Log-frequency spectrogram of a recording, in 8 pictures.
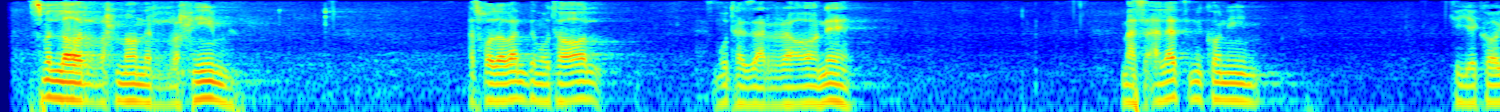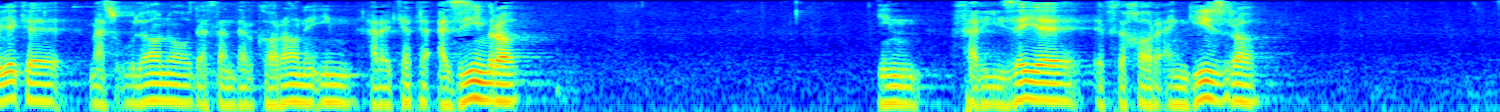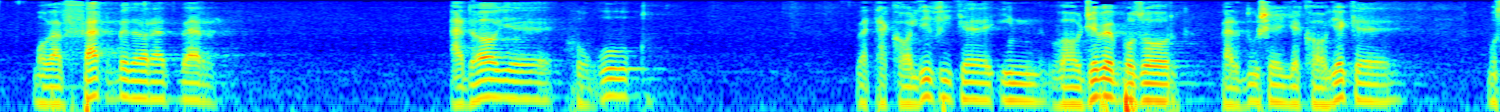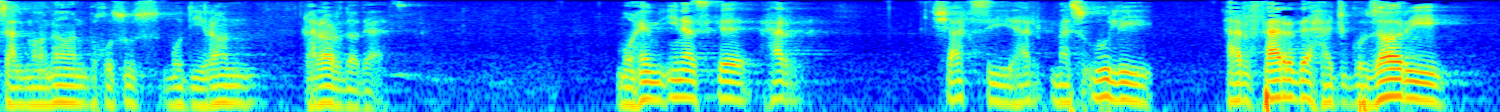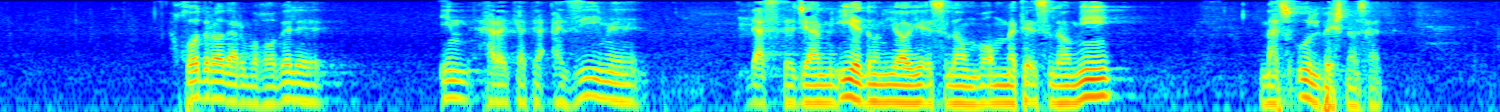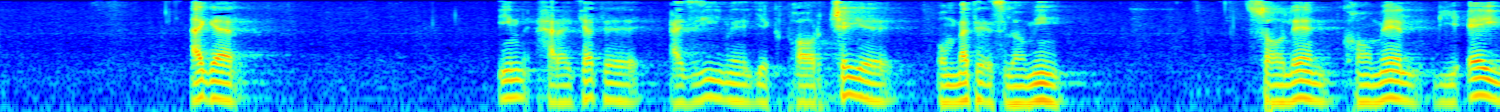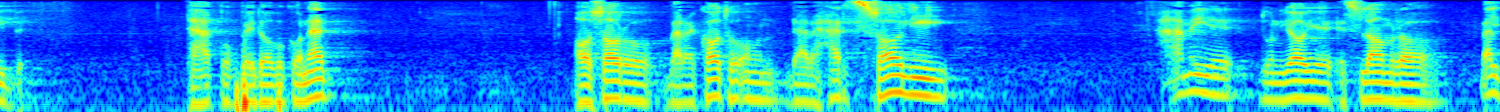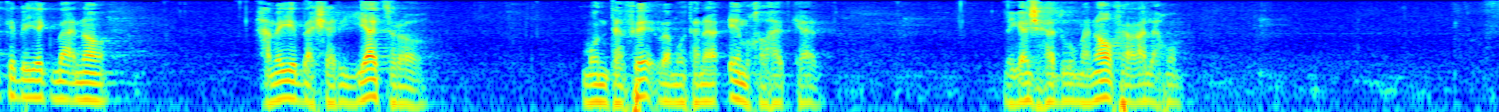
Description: بيانات در ديدار كارگزاران حج‌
